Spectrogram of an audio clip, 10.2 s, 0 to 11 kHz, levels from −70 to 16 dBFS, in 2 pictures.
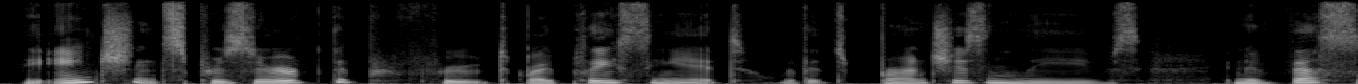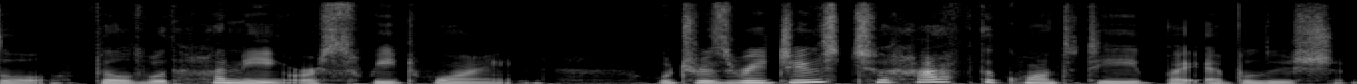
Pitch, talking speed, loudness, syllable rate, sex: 210 Hz, 185 wpm, -20 LUFS, 5.3 syllables/s, female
